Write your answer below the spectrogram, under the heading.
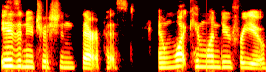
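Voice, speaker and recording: The sound is dry and close with no echo as a woman speaks at a fairly high pitch. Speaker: nutrition therapist. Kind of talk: casual live stream talk. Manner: fast; animated. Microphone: sound issues.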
